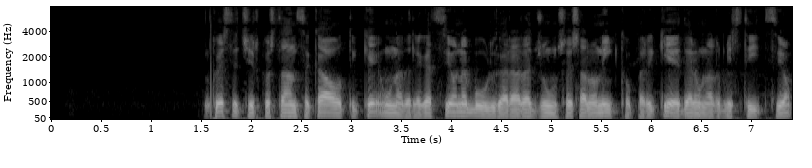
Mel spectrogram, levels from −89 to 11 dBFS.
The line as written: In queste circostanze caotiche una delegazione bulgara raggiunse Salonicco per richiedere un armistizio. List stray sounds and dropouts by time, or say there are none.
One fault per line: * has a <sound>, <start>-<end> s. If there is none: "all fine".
all fine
